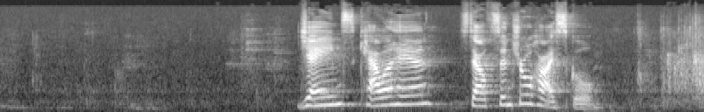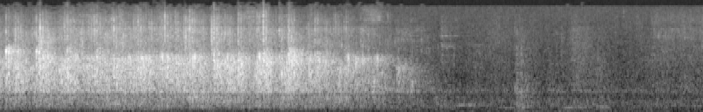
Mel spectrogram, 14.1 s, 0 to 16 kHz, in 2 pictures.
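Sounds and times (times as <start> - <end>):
audience applauding: 6.4 - 11.3.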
